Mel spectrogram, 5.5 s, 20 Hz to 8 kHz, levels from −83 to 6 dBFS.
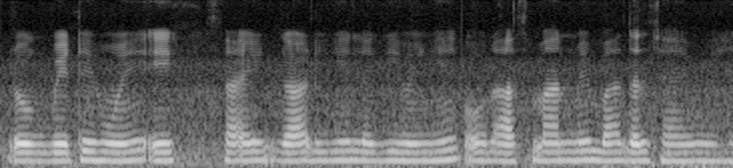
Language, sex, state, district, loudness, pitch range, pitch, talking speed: Hindi, female, Bihar, Madhepura, -16 LUFS, 150-160 Hz, 155 Hz, 185 wpm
